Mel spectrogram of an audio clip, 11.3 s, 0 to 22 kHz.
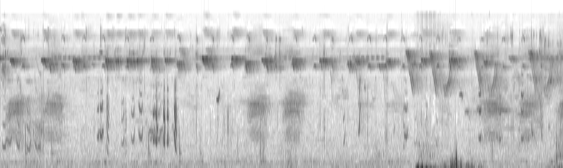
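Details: A green parakeet being fed on day 49 gives rapid, repeated high chirps in uneven bursts. A loud rustling scuffle breaks in just after eight seconds, then the chirping carries on.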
